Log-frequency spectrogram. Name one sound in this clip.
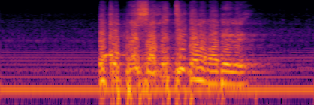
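An older man speaks loudly with emphasis through a microphone in an echoing room.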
